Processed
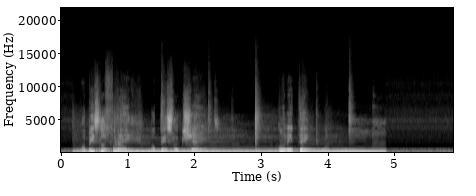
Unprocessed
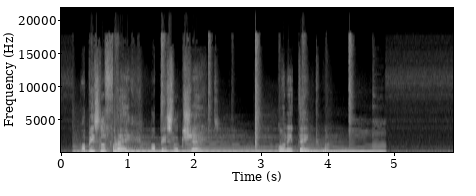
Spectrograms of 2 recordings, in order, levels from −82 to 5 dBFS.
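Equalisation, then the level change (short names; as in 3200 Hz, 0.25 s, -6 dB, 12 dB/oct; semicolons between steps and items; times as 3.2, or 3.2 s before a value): synth low-pass 5100 Hz, resonance Q 1.9; resonant low shelf 470 Hz +12 dB, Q 3; fixed phaser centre 440 Hz, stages 4; -4.0 dB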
